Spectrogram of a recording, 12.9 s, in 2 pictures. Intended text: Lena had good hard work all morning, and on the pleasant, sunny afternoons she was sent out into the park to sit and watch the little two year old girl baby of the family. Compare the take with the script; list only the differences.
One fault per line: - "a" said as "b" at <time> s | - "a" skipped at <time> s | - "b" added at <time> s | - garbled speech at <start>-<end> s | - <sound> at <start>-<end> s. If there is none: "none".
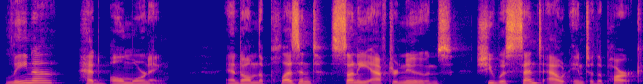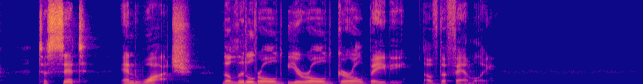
- "good hard work" skipped at 1.1 s
- "two" said as "old" at 9.0 s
